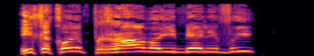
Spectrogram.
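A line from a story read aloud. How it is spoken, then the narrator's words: Unnatural shriek. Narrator (Russian): завизжал самым неестественным голосом Ипполит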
